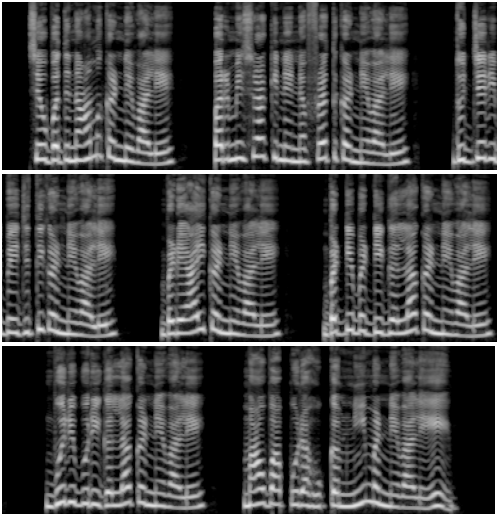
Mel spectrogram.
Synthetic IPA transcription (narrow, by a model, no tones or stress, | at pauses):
seːubɐd̪naːmkɐɾɳeʋaːle | pɐɾmeːsɾakɪnenɐfʰɾət̪kɐɾɳeʋaːle | d̪ud͡ʒeɾibeːd͡ʒt̪ikɐɾɳeʋaːle | bɐɽejaːikɐɾɳeʋaːle | bɐɖibɐɖiɡɐlːakɐɾneʋaːle | bʊɾibʊɾiɡɐlːakɐɾneʋaːle | mãːubaːpuɾaɦʊkəmnĩmɐɳːeʋaːleeː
